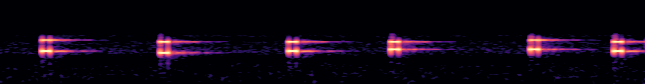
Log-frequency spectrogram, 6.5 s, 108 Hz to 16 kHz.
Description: DTMF, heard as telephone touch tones, dialled by hand, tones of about 80 ms, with room echo. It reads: 6 2 5 8 9 5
